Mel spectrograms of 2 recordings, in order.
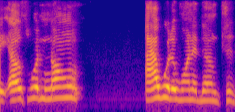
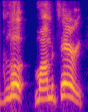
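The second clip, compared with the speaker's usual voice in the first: usual speaking voice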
